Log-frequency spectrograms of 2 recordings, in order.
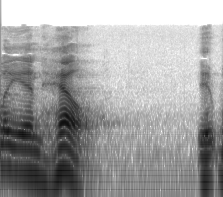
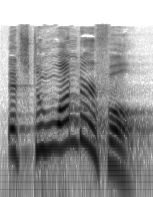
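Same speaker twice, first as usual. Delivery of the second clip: marvelling; 9 semitones higher than usual. Real, not acted. Preacher marvels at the cross.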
